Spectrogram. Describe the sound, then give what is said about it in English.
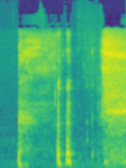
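A few sharp coughs in quick succession in the background, followed by a hoarse, breathy throat-clearing rasp, with no talking. “You can't edit out when I'm spitting gold and you're coughing in the background.”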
